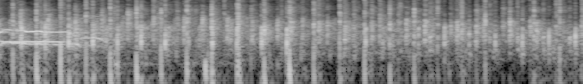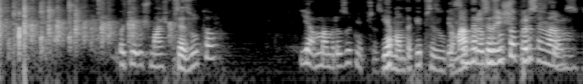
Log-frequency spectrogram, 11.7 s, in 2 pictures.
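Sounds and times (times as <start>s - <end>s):
audience applause: 0.0s - 7.4s
speech: 7.1s - 8.2s, 8.8s - 11.6s.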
